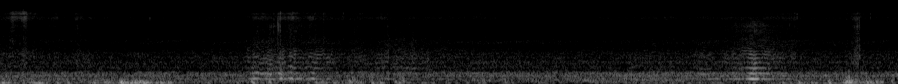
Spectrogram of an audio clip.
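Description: Honey bees drone in a dense, steady buzz from an open hive in an early-spring bee yard, close and fairly quiet, with occasional individual bees swelling louder as they pass near.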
